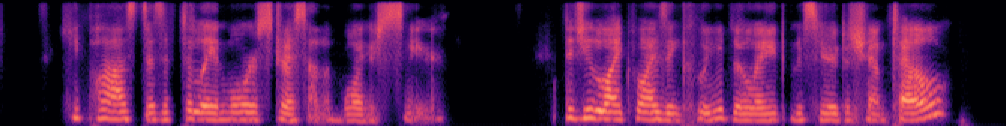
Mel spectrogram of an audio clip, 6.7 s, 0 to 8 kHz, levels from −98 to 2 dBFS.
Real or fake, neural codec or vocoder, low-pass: fake; codec, 16 kHz, 1 kbps, FreqCodec, smaller model; 7.2 kHz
